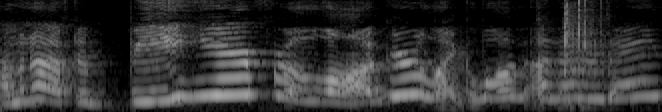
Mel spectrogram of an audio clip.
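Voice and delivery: sobbing, very high, very loud crying wail. Retelling being stuck in jail without bail: imitating own crying. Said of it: "fucking crying".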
